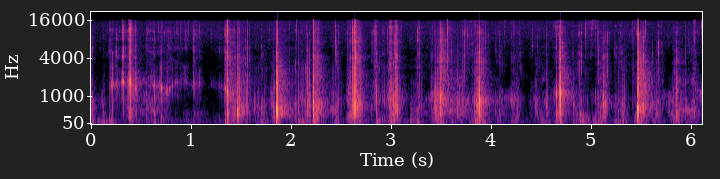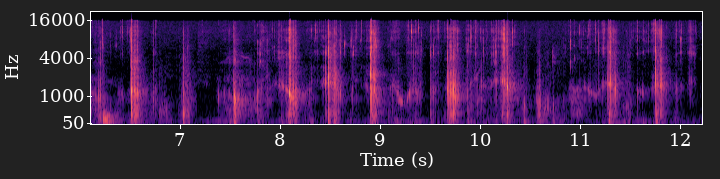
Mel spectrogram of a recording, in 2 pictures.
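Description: Close-miked chewing and crunching of chalk dipped in clay paste: crisp, irregular crunches, several a second.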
